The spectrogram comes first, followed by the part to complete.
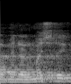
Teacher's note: من المشرق میں اب لام پڑھا جائے گا کیونکہ آگے میم آ رہا ہے وہ حروف قمری میں سے. شین ساکن پہ ہمس اور تفشی ہے آواز منہ میں پھیلے گی اور سانس کی آواز جاری رہے گی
